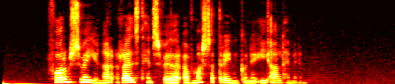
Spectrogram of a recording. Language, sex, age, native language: Icelandic, female, 40-49, Icelandic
